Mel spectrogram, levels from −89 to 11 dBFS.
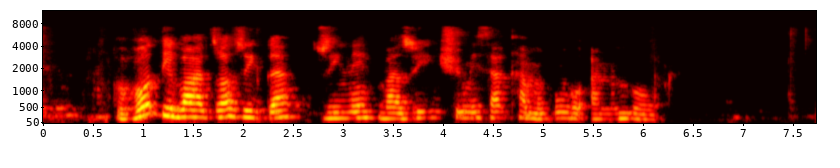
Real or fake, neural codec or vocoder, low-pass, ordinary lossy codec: fake; codec, 16 kHz, 4 kbps, X-Codec, HuBERT features, trained on balanced general audio; 7.2 kHz; AAC, 48 kbps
